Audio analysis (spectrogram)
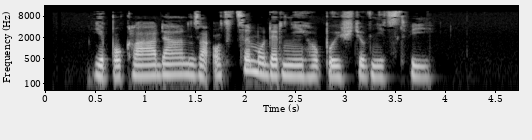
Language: Czech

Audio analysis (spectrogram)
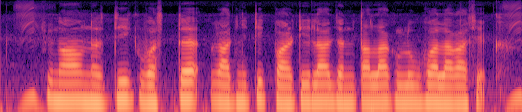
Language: Magahi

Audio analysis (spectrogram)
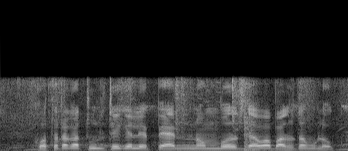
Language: Bangla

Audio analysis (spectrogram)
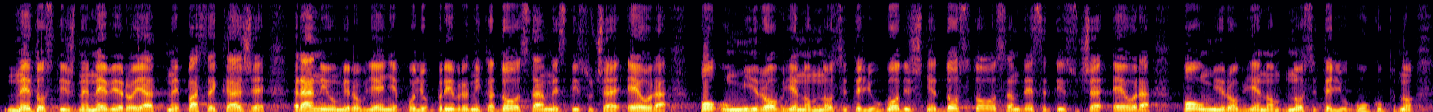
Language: Croatian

